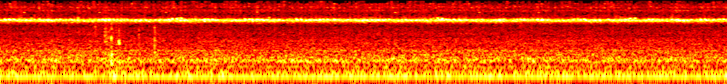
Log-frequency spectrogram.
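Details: Many captive crickets on a cricket farm, a dense, unbroken chorus forming one steady high shimmering band. Brief faint ticks sound just after the first second over a low constant hum.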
